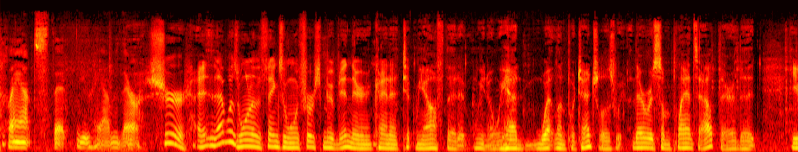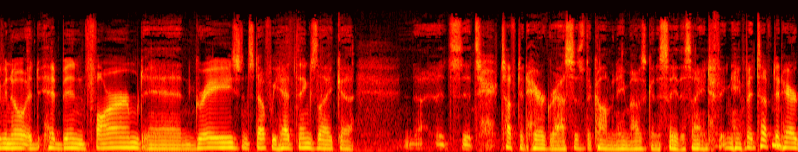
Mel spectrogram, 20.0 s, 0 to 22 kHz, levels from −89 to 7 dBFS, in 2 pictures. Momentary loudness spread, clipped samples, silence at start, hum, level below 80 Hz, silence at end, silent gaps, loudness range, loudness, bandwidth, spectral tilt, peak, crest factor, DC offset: 8 LU; under 0.1%; 0 s; none; -52 dBFS; 0 s; none; 3 LU; -24 LUFS; 16 kHz; -4.5 dB/octave; -6 dBFS; 18 dB; under 0.1%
